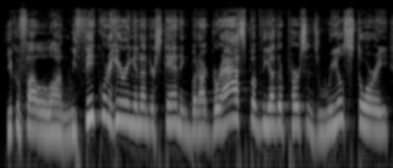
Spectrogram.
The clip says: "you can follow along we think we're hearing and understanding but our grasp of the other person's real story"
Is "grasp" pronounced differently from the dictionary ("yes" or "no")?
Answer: no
